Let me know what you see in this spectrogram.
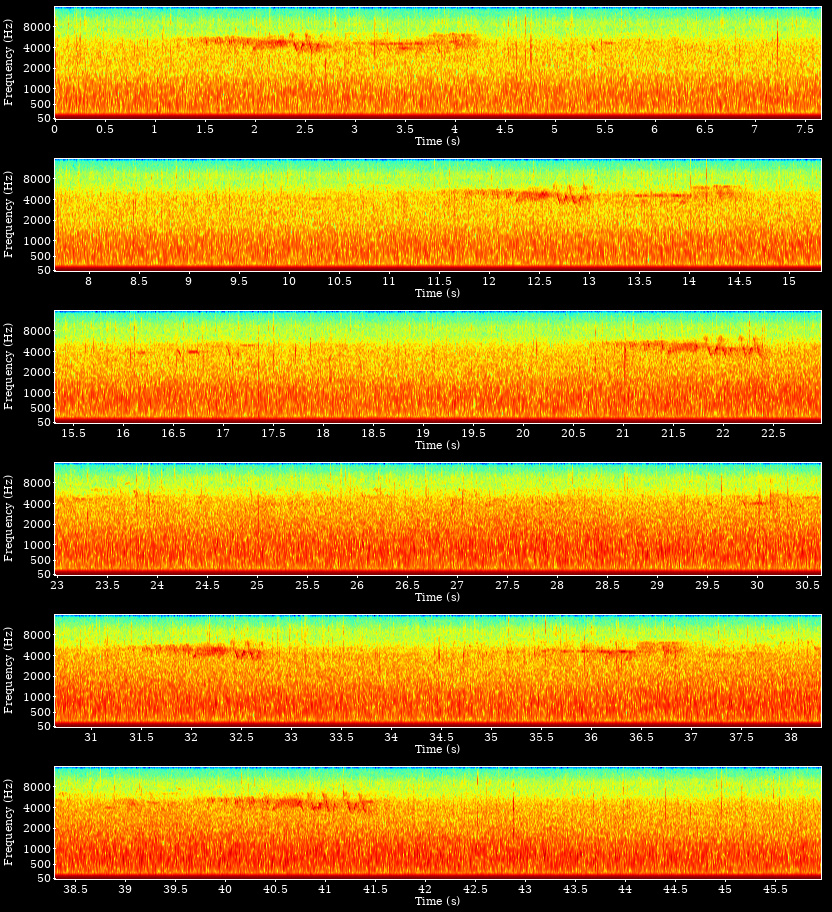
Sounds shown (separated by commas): rain, Pacific Wren song, warbler song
